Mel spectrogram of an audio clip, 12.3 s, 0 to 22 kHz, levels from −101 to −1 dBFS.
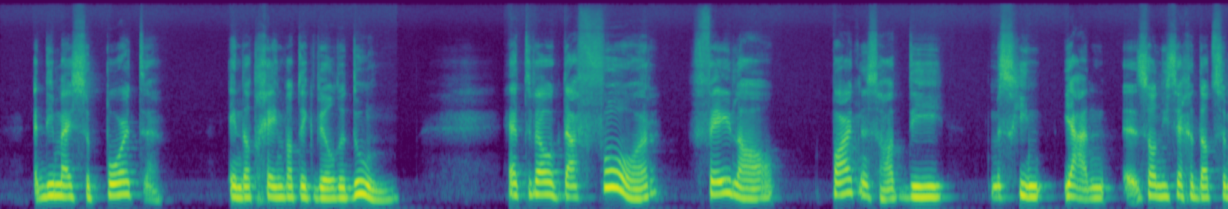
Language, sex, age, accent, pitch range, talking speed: Dutch, female, 40-59, Dutch, 155-215 Hz, 115 wpm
